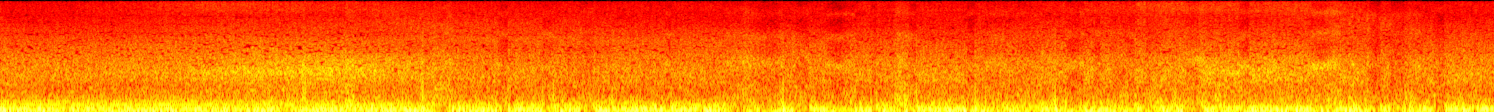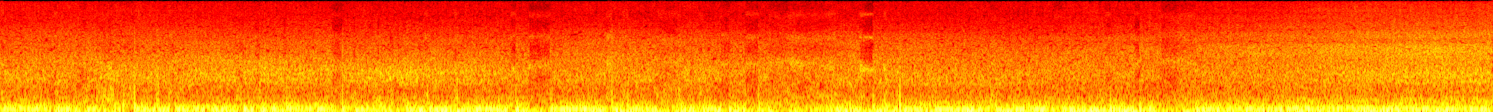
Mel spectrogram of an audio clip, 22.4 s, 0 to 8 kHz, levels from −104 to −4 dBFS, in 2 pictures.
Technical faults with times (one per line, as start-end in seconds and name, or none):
2.12-17.96 sound chopped by the voice detector
18.64-20.18 sound chopped by the voice detector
